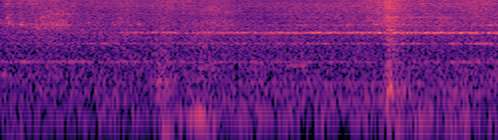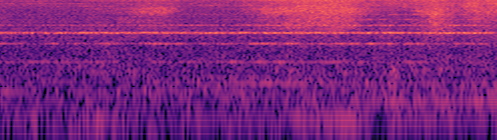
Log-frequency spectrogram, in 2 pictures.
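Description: Keihan electric train moving slowly through the station, its wheels squealing in steady high tones over a low running rumble. A sharp click comes about four seconds in.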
